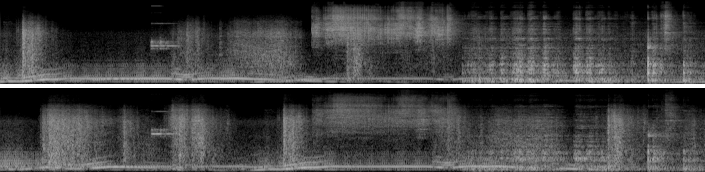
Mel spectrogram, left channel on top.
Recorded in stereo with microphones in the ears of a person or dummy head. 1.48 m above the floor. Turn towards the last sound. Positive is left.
turn(degrees=75)  # may be behind; listen again after turning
